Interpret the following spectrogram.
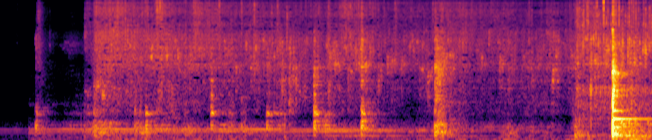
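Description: Chopped red onion hitting hot oil in a steel wok and sizzling steadily from about a second in. A wooden board knocks against the wok several times, with the loudest knock near the end.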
